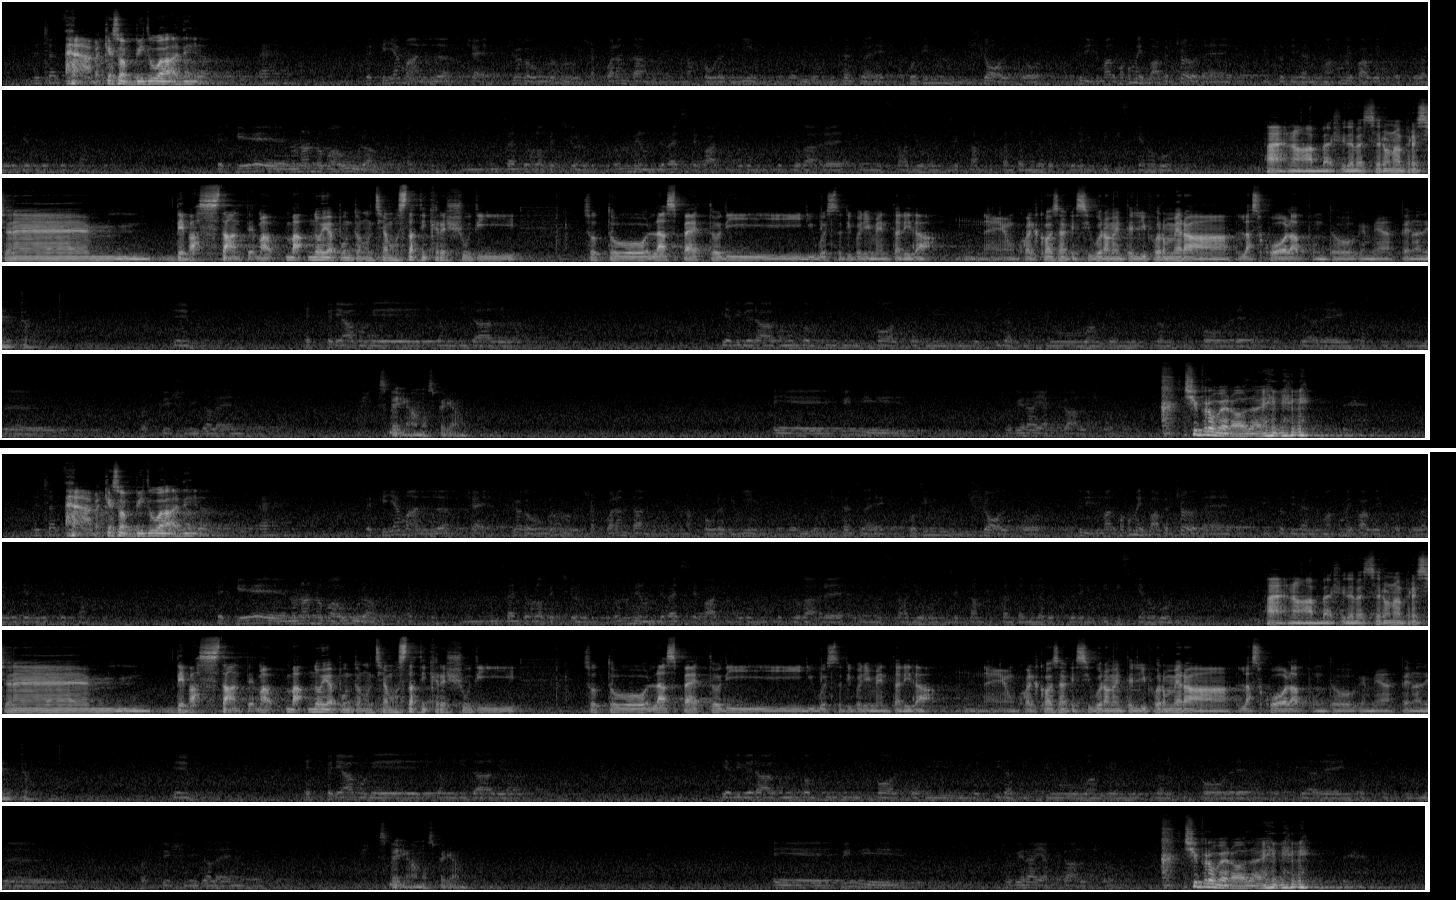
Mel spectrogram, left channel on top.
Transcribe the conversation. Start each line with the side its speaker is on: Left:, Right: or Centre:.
Right: Nel senso,
Left: Ah,
Right: lo
Left: perché
Right: fanno
Left: sono
Right: come
Left: abituati.
Right: se fosse la cosa... eh, perché Yamal, cioè, gioca come uno che ha 40 anni che non ha paura di niente, capito? Nel senso, è così sciolto. E tu dici, ma, ma come fa? Perciò eh, ti sto dicendo, ma come fa questo a giocare così a 17 anni? Perché non hanno paura, ecco, n- non sentono la pressione. Secondo me non deve essere facile comunque giocare in uno stadio con 70-80 mila persone che ti fischiano contro.
Left: Eh no, vabbè, ci deve essere una pressione mm, devastante, ma, ma noi appunto non siamo stati cresciuti sotto l'aspetto di, di questo tipo di mentalità. Mm, È un qualcosa che sicuramente gli formerà la scuola, appunto, che mi ha appena detto.
Right: Sì, e speriamo che, diciamo, in Italia si arriverà comunque a un punto di svolta, si, si investirà di più anche nelle zone più povere eh, per creare infrastrutture, far crescere i talenti.
Left: Speriamo, speriamo.
Right: E quindi mh, giocherai a calcio?
Left: Ci proverò,
Right: Prima... o poi-
Left: dai.
Right: <laughs>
